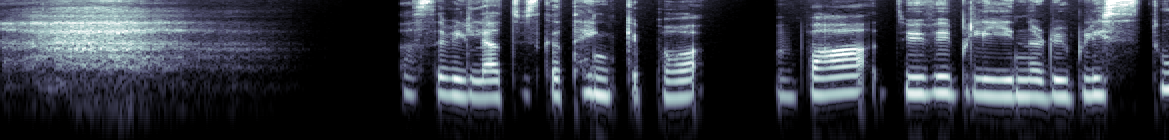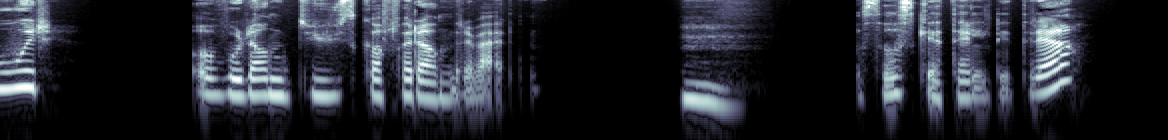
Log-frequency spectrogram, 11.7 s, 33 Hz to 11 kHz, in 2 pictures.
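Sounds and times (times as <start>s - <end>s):
deep breath in through nose and out mouth: 0.0s - 1.5s
speech: 2.0s - 6.2s, 6.8s - 8.6s, 9.2s - 11.3s.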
